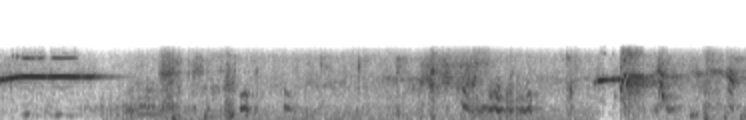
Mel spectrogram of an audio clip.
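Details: Boston Terrier reacting to a whistle: a steady, level whistle opens, then the dog answers with broken whimpers and short yipping cries. It quiets briefly, and a second whistle near the end sets off louder whining.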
